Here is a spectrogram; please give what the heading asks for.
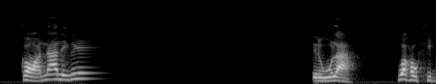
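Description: From 0.79 to 3.16 s, likely a long network dropout: a fading buzz, then 2 s of silence, and 2.3 s of speech lost, never played.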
